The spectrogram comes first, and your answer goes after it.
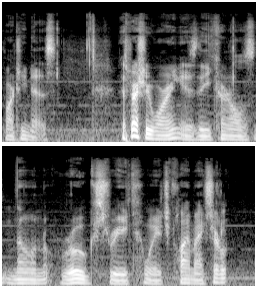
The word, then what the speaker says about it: Colonel: You know, why is it we pronounce it Colonel? But then when we're talking about like a group, it's colonial. Colonial Marines, but it's a colonel.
